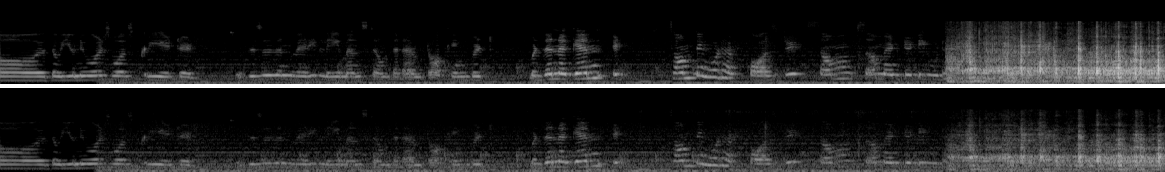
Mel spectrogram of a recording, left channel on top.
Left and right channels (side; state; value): right; quieter; 6.4 dB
